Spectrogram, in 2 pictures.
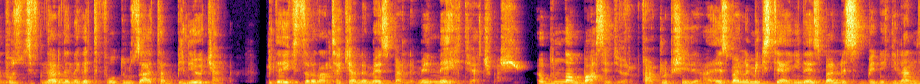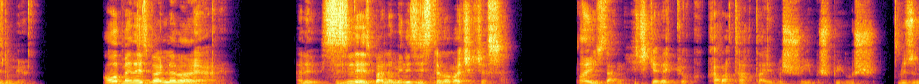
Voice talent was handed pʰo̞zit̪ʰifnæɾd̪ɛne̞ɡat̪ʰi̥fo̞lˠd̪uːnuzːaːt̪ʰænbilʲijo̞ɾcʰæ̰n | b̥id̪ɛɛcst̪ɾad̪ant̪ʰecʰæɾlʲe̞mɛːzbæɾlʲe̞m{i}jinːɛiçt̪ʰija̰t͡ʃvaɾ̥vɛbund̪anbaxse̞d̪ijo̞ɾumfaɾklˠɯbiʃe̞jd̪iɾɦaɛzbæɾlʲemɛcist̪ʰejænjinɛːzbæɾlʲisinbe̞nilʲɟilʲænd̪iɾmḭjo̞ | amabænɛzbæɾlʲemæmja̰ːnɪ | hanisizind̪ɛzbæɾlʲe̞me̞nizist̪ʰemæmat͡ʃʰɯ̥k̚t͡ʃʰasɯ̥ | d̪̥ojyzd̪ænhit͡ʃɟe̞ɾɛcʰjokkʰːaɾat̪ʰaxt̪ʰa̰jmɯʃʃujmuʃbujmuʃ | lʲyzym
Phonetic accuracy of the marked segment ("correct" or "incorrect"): incorrect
